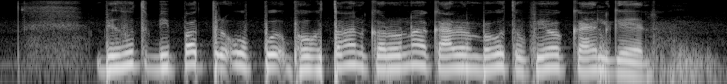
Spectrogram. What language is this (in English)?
Maithili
